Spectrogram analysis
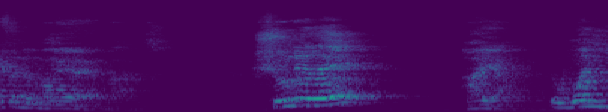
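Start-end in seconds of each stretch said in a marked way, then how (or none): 1.8-2.4 Sunile sung out high and loud with a rise; stress on Sunile. Shown as a demonstration. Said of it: "This Mayavadi Bhashya".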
